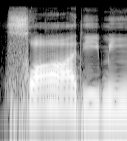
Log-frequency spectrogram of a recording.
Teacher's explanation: मीम को आखिर में नहीं हिलाना, स्वारिमीन, स्वाद की खड़ी ज़बर, रा को यहाँ पे पुर नहीं करना, रा पतला पढ़ना है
